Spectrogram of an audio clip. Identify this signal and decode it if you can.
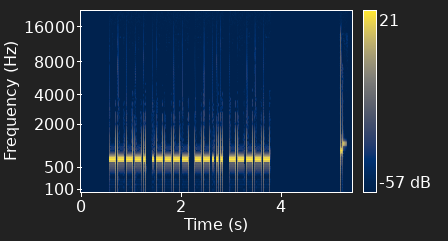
Morse code, heard as a keyed tone, about 28 wpm, 700 Hz. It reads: 9170
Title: Numbers - 4-Digit 28wpm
